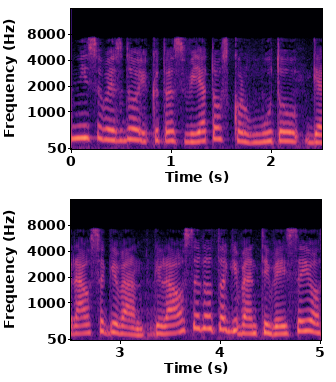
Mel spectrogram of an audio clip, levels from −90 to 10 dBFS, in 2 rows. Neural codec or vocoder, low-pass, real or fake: codec, 16 kHz, 0.4 kbps, LongCat-Audio-Codec; 7.2 kHz; fake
